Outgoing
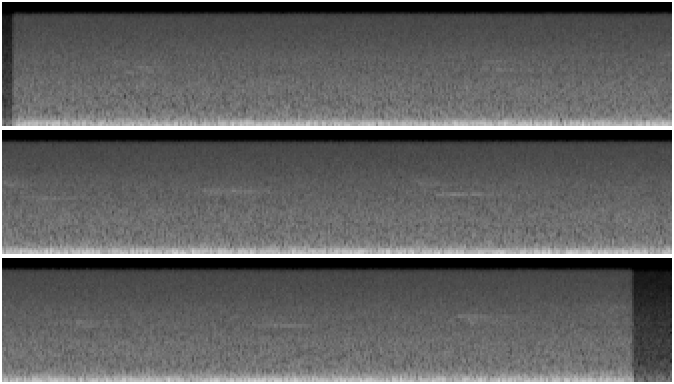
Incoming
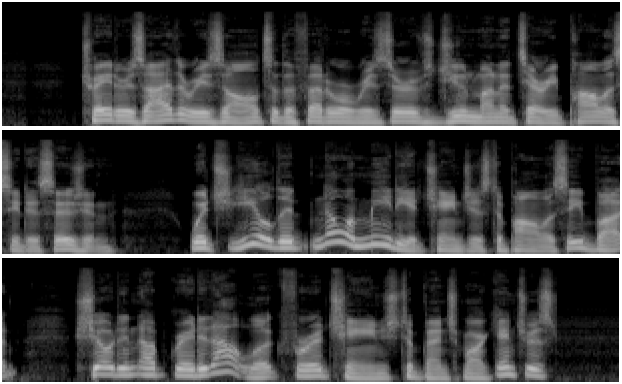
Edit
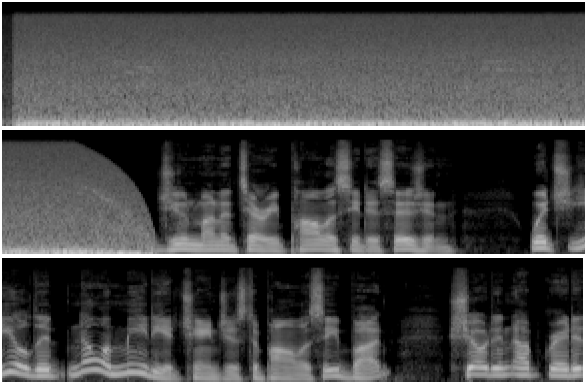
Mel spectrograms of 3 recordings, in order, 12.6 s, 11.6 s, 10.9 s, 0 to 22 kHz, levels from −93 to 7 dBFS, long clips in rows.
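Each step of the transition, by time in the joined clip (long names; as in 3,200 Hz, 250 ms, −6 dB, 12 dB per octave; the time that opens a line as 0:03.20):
outgoing
0:04.10: tape stop 0.52 s
0:04.62: continue with incoming from 0:02.72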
